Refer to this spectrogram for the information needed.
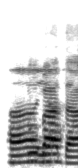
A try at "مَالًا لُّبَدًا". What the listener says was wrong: না সাকিন হবে না তো, এখানে টান হবে তো।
